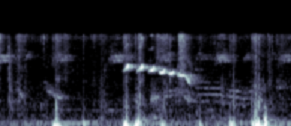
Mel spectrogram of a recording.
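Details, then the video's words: Common iora calling to prompt other ioras to sing: one clear whistled note that slides gently downward over about half a second, with low knocks and rustling before and after. "pancingan burung cipoh memanggil cipoh lain agar ikut bunyi dan gacor"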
